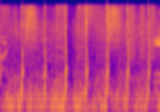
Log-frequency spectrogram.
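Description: Metal meat-tenderizer mallet pounding an octopus tentacle on a plastic cutting board: quick, regular blows about five or six a second. The tough leg is being beaten to soften it for bait.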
